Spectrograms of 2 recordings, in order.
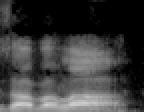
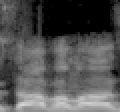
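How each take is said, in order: First: The stress is on the third syllable. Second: The stress is on the first syllable.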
